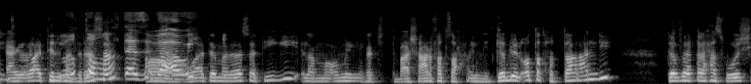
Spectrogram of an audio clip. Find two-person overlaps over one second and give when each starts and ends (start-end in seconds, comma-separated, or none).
0.6-2.1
